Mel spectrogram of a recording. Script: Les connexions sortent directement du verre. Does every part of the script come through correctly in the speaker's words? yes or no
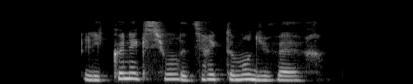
no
